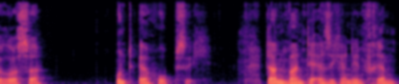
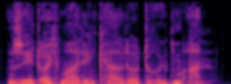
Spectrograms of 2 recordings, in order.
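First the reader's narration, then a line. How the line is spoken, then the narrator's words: Quiet. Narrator (German): sagte Rosser leise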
